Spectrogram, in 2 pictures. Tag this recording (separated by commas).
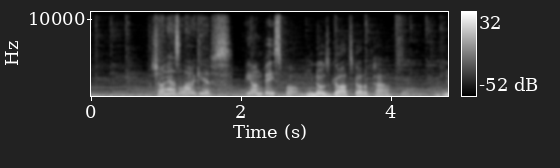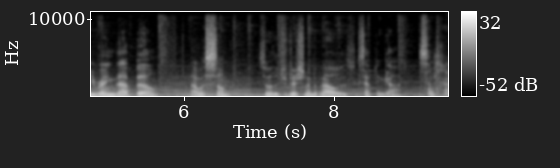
Music, Speech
